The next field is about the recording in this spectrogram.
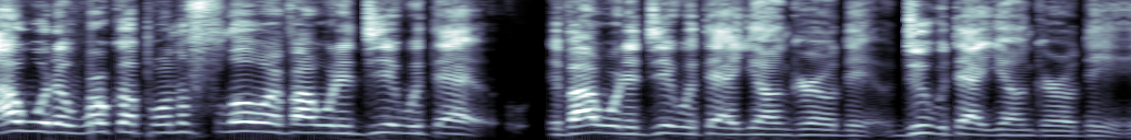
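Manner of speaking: normal talking voice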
